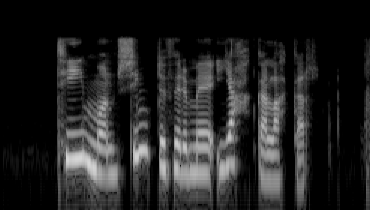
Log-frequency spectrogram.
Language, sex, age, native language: Icelandic, female, 20-29, Icelandic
